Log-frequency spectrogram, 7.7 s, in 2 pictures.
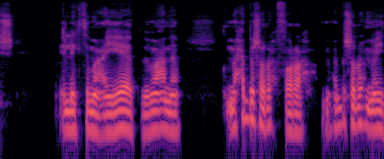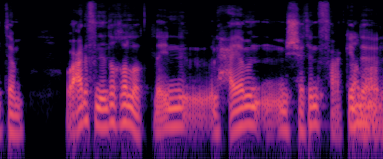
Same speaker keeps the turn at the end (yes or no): yes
